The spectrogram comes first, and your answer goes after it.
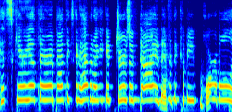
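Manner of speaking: high, monotone mock-panicked rant; freaking out. Fearful inner part frets about germs, mock freak-out. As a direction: spiral into pretend fright, high-pitched throughout. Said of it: "freaking out".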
